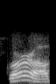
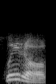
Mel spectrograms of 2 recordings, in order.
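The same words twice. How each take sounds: First: The first vowel is the er sound. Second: The first vowel sounds like an i. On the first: The speaker calls it right. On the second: The speaker calls it wrong.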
